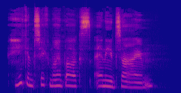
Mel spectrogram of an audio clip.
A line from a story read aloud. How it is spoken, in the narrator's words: Frank said dreamily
